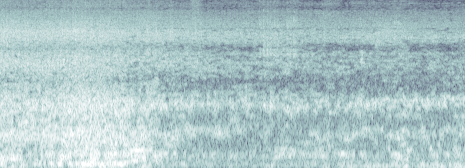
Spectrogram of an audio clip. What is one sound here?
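A pickup truck engine rumbles as it pulls up close.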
